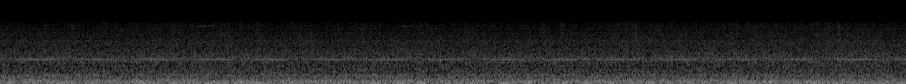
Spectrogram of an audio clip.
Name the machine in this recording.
fan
